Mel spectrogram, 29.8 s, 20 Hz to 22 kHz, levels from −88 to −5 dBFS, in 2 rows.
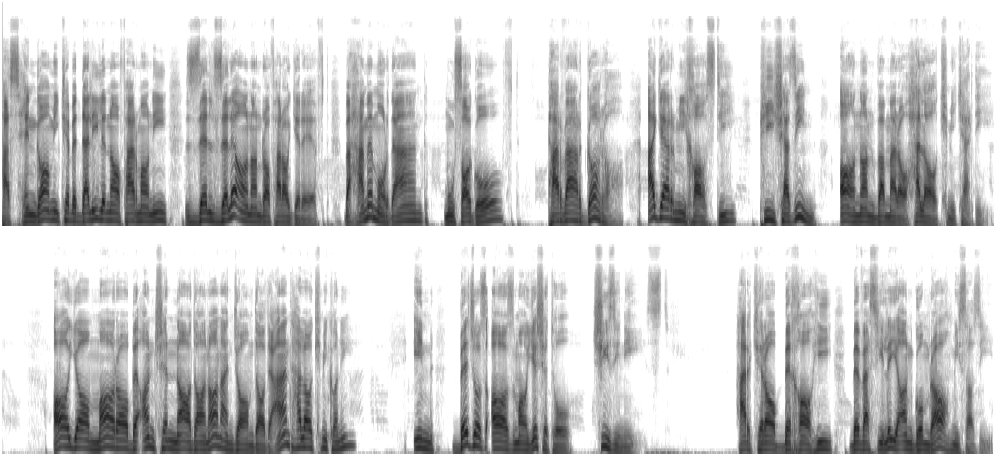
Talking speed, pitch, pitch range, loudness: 115 wpm, 120 Hz, 105-145 Hz, -23 LUFS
